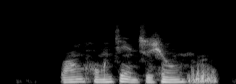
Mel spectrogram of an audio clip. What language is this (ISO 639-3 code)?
zho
